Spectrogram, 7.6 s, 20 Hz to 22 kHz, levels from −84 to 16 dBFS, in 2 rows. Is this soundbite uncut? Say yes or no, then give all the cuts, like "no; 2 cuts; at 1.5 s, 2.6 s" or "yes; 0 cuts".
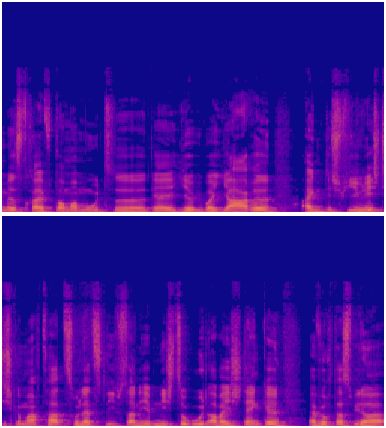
yes; 0 cuts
